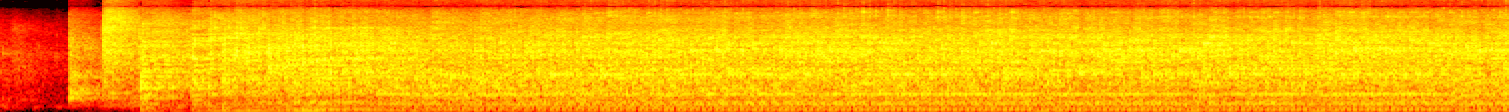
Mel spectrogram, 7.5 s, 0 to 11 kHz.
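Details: Caterpillar Twenty Two crawler, roughly 250 cubic inches, running off a small auxiliary tank with a pipe extension and clamped muffler on the exhaust, at about half throttle and full then half choke: catches after a brief crank and settles into a steady, even run with a strong note, no knocks or misses.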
